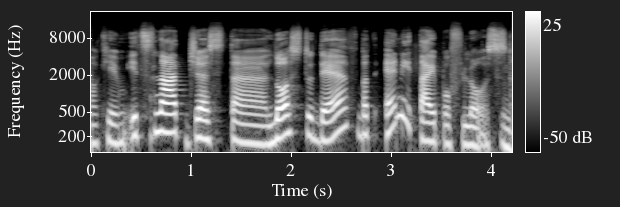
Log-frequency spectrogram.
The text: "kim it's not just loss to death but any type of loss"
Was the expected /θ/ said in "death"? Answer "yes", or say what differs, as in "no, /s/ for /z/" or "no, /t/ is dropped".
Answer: yes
